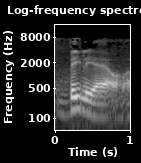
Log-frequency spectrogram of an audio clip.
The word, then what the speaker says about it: Belial: It's Belial, I believe is the way you pronounce it.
